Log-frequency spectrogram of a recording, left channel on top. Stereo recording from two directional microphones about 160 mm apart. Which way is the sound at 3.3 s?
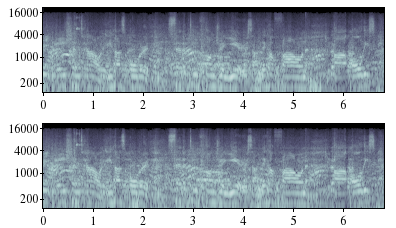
Centre (ahead or behind).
